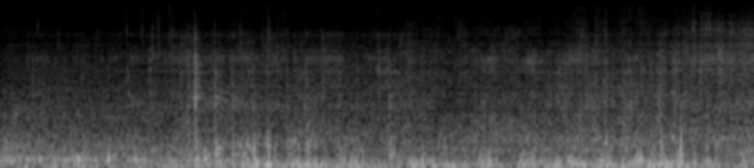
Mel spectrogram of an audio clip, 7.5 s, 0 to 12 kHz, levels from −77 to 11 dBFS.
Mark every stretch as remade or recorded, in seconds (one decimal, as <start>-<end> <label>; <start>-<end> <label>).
0.0-4.0 recorded; 4.0-6.9 remade; 6.9-7.5 recorded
